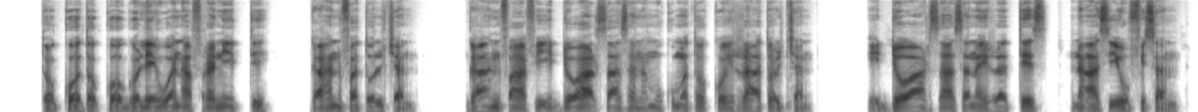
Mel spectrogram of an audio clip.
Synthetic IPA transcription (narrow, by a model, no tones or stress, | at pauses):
t̪ɔkːo̞ːt̪ɔkːo̞ːɡɔle̞ːwːɐnɐfɾɐniːt̪ːɪ | ɡ̥aːnfɐt̪ɔlt͡ʃɐn | ɡaːnfaːfɪɪd̪ːo̞ːaːɾsaːsɐnɐmʊkʊmɐt̪ɔkːɔɪrːaːt̪ɔlt͡ʃɐn | ʔɪd̪ːo̞ːaːɾsaːsɐnɐɪrːɐt̪ːɪs | naːsiːʊfːɪsɐn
